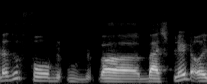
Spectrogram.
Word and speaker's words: faux: So now the bash plate over here on the front is actually called as a faux bash plate, or it's spelled as FAUX, which means a false bash plate.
